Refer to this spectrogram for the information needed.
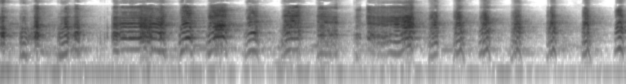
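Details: Blue-crowned conure laughing in imitation: quick, evenly spaced chuckling notes, roughly four a second, some merging into harsh raspy bursts, indoors over a faint low hum.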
